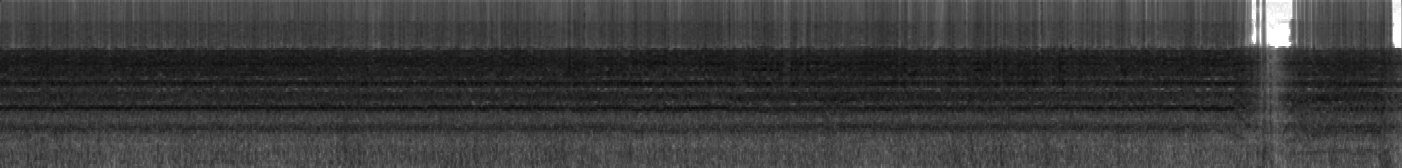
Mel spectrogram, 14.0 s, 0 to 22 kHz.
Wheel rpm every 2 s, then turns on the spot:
230, 230, 230, 220, 220, 220, 120.
none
